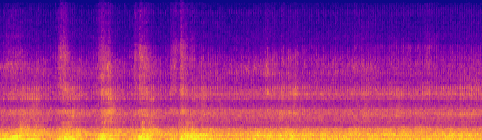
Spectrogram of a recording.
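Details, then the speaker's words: RedMax zero-turn mower with a Kawasaki twin, after new intake gaskets. It hunts and surges at idle with sharp backfire pops, then settles rough, but idles up and runs fine on choke. Suspected out-of-tune carburetor mixture needing adjustment. "So you see how it's surging now and kind of backfiring. If I pull this, if I give it the choke, it idles up and runs fine."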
